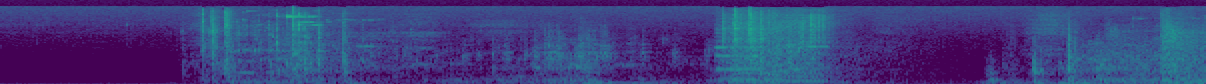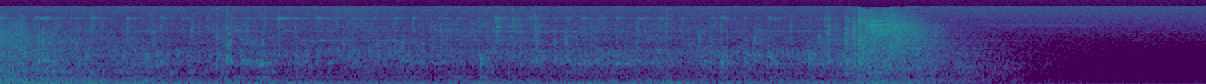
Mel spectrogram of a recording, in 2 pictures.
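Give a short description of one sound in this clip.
A heavy stone door rumbles and grinds open.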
